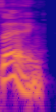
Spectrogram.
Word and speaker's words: Aang: It's pronounced Aang.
